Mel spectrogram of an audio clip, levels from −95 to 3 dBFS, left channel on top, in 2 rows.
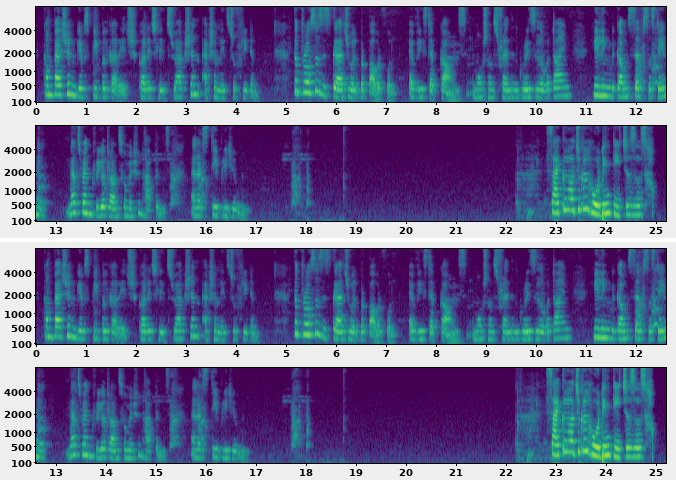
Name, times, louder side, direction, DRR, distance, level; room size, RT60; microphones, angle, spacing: voice 1, 0.2-4.4 4.8-7.2 7.5-10.7 11.2-12.8 13.2-15.2 15.7-16.8, left 1 dB, 20° left, 0.6 m, -29 dB
sound 1, 11.5-11.6 12.0-12.9 13.3-13.5 15.3-15.5 15.8-16.2 17.7-18.1, right 4 dB, 75° right, 1.4 m, -43 dB
voice 2, 22.8-24.9, right 1 dB, 30° right, 0.4 m, -20 dB
2.8 x 2.4 x 3.9 m
head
